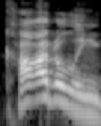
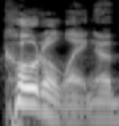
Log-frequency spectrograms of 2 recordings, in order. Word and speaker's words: coddling: Codling black people, not codelling. This is what happens when you read a word your whole life and you never hear other people pronounce it. You end up saying words like codeling which don't exist.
